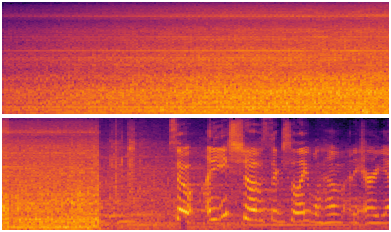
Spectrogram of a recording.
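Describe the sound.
Washing machines rumble loudly in a steady, dense drone for about five seconds backstage at a stage production, then the noise drops away and a person begins speaking over a faint hum.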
